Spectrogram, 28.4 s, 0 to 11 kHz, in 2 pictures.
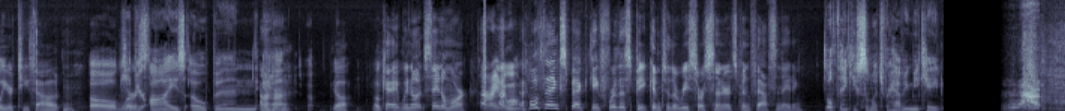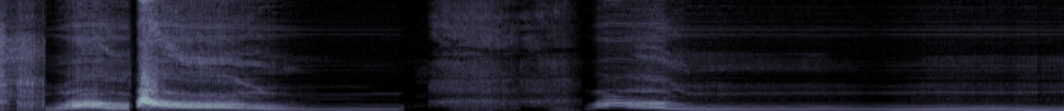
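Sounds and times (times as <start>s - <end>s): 
speech: 0.0s - 12.6s, 13.4s - 14.0s, 14.8s - 17.1s
cougar growling, snarling and yowling: 13.4s - 28.3s.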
